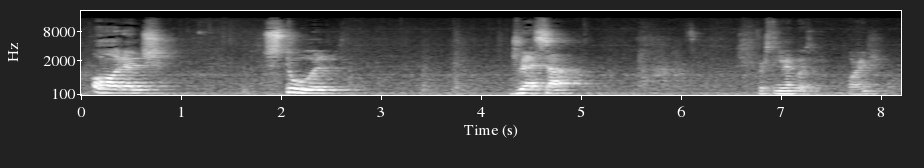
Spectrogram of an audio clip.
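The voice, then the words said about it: Put-on German accent. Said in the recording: “why are you speaking in that ridiculous accent? Why are you speaking just German, sir?”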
